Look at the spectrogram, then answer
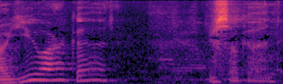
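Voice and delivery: acting out struggling to sing praise; half-hearted worship. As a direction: force out faint praise, drawn out. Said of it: "it's really hard to sing".

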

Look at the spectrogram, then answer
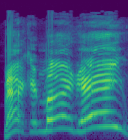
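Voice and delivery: put-on high, cranky old-timer voice; old person voice. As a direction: grumble like a grouchy old man. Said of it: "That was an old person impression".

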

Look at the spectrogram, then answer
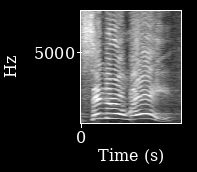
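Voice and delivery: high, slow, drawn-out urging. A narrator's reading. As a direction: read it as an insistent demand. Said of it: "came and urged him".

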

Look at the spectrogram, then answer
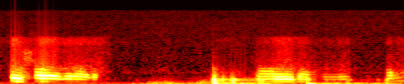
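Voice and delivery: faint, cutting-out phone line; phone breaking up. Real, not acted. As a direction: voice dropping out on a bad call. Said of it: "Phone's breaking up there".

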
